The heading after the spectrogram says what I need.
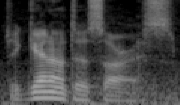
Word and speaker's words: Giganotosaurus: Giganotosaurus. Missing a syllable in there.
